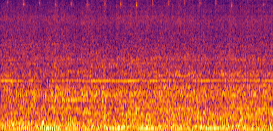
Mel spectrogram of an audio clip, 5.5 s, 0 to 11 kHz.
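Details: 1991 Ford F-150, 300 straight six at idle on a brief cold start: loud, raw, steady low drone with no muffling at all, because the exhaust system is missing.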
